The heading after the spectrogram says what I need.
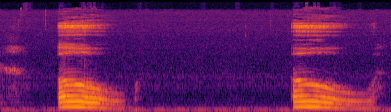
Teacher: we're gonna drop our tongue down a little bit so it's going to be in the middle of our mouth but still in the back tongue lips cheeks tense and lips round and that will be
